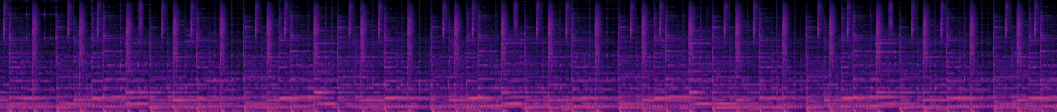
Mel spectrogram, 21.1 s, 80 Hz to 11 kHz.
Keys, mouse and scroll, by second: 0.1 shift+middle click, 0.8 click, 1.6 l, 2.8-7.1 drag, 7.4 ctrl+z, 8.2 click, 8.7 click, 9.0 l, 9.5 click, 10.2 scroll down 2, 10.3 shift+middle click, 10.5-11.6 scroll up 2, 11.6 click, 12.3 scroll down 1, 12.5 middle click, 13.3 scroll up 1, 13.4-14.4 shift+middle drag, 14.4 scroll down 2, 14.5-15.8 shift+middle drag, 15.8 scroll down 2, 16.0 middle click, 16.6-17.3 scroll up 1, 17.3 click, 17.8-18.8 middle drag, 20.3 scroll down 1, 20.4-21.1 scroll up 1.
